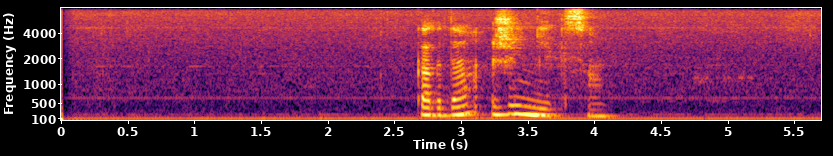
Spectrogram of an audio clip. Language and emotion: Russian, neutral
